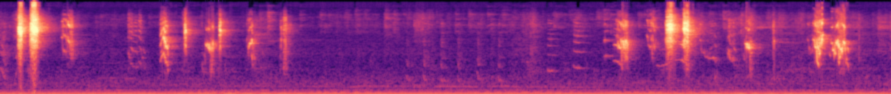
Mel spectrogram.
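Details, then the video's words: A green pet Indian ringneck parakeet napping indoors gives scattered bursts of high, scratchy squawks and chirps, clustered near the start and again after a long quiet spell, with a low steady hum underneath. "Kiwi Indian Ringneck Parrot Making Different Sounds While Napping"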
